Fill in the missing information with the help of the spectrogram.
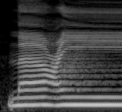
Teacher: Maka huruf ain ini jika berhenti panjangnya boleh 2, boleh 4 atau 6 harokat asal konsisten dalam sekali baca. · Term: mad arid li sukun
